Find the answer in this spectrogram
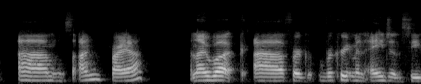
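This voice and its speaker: A woman speaks with a British accent. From southern England, small town near London. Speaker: recruitment agency lead. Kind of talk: casual interview chat.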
